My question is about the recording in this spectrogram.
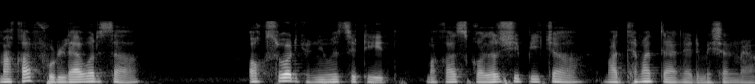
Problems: low volume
